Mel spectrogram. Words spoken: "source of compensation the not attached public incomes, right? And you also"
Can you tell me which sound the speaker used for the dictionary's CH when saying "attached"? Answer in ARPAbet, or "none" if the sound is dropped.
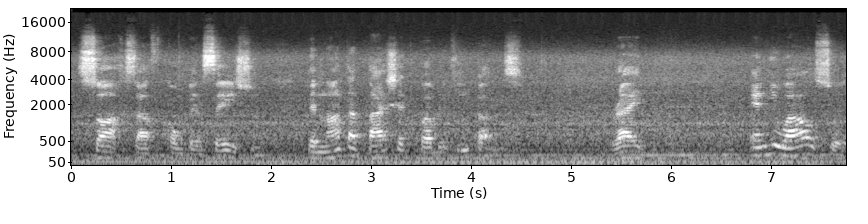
SH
